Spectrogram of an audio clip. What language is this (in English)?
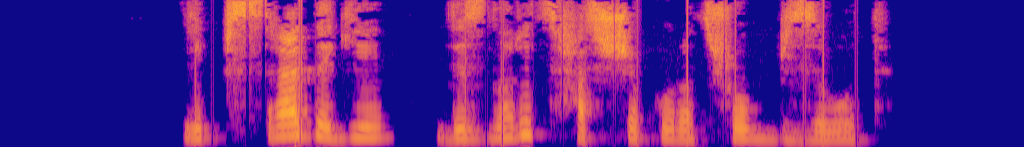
Abkhazian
